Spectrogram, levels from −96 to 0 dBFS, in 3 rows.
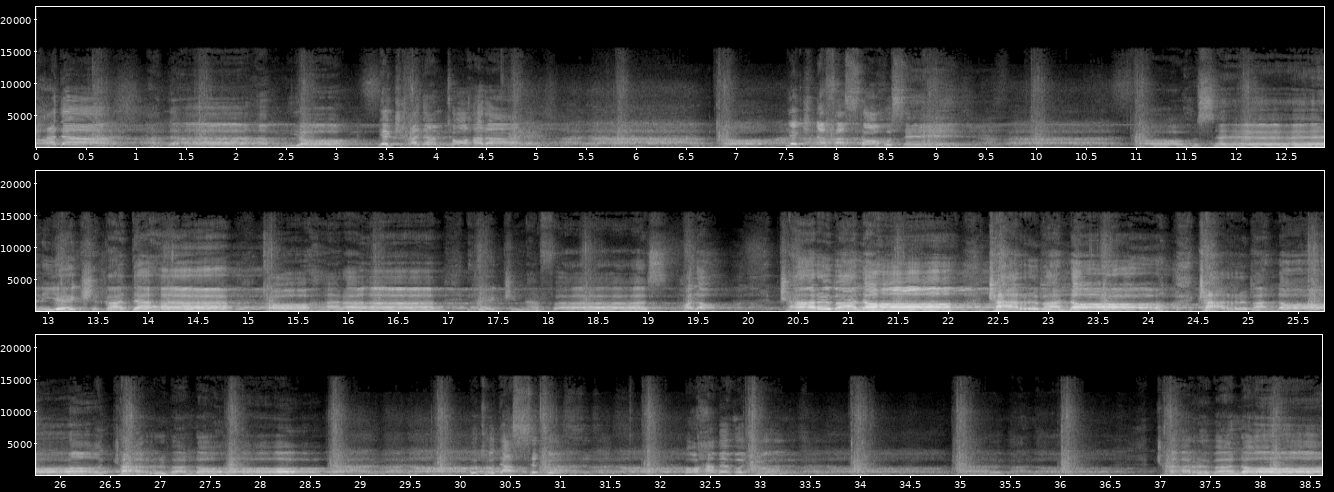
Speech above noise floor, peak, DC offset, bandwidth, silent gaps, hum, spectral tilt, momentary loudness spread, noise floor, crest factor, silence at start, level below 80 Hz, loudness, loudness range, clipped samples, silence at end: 26 dB; -2 dBFS; under 0.1%; 15.5 kHz; none; none; -3.5 dB/octave; 20 LU; -48 dBFS; 24 dB; 0 s; -58 dBFS; -23 LUFS; 16 LU; under 0.1%; 0 s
